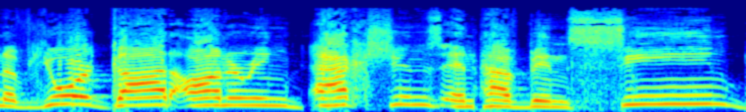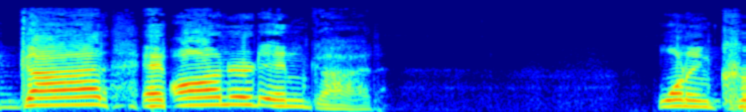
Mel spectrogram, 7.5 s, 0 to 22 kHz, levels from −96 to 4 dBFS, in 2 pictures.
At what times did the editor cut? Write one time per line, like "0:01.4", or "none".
0:01.5
0:02.4
0:03.7
0:04.6
0:05.3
